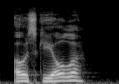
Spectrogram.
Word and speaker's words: Osceola: Osceola.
